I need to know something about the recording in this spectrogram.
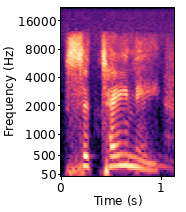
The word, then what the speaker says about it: Siteine: Pronounce Siteine.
